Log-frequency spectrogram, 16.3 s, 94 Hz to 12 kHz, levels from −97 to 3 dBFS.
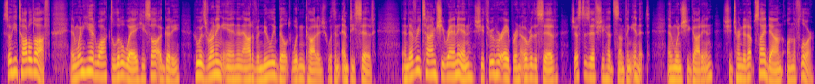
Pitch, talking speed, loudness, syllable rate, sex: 135 Hz, 245 wpm, -19 LUFS, 6.1 syllables/s, male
